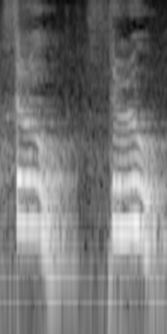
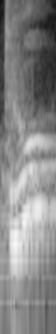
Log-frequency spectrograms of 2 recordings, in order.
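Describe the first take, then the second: First: "through" with airy th, tongue between teeth; American TH. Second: "through" with a hard t for th; Indian-accented TH. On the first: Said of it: "put it between the two". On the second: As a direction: say "through" like troo. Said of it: "it's gonna sound Indian". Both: Shown as a demonstration.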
